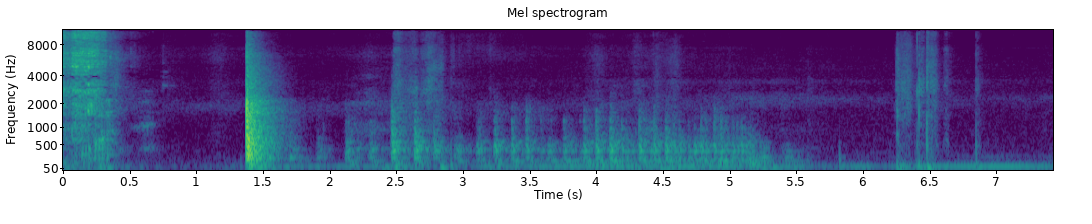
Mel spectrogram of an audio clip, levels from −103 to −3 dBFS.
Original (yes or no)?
yes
